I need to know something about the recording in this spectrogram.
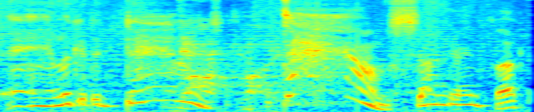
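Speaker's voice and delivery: high-pitched excited outburst; squealed gamer amazement; amazed exclamation. Real, not acted. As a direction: cry out, thrilled by the damage. Amazed at damage done in game.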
